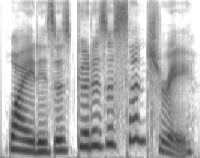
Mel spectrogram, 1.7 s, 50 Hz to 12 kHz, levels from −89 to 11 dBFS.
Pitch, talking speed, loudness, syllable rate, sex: 260 Hz, 290 wpm, -17 LUFS, 6.5 syllables/s, female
